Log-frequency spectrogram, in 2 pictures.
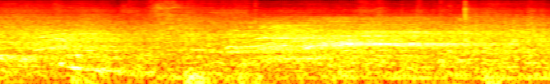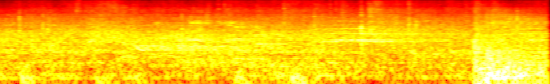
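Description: Skates scrape and hiss on ice in an echoing rink.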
